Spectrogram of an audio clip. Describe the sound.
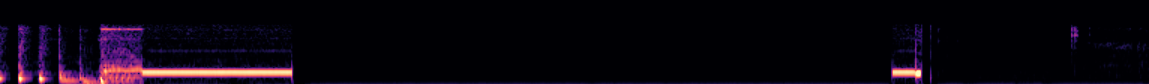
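Telephone tones as a call is transferred to a personnel department: a quick run of dial-pad beeps, then a steady tone lasting about a second, a long silence, and a brief tone with a click near the end.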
